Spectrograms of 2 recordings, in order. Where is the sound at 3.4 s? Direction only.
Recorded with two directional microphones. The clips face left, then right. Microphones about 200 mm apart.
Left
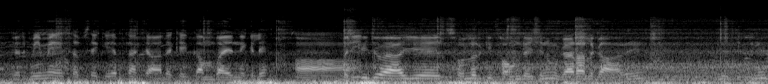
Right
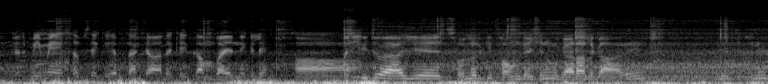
Centre (ahead or behind).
